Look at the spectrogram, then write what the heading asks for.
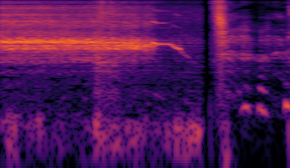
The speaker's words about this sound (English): Whoa, was that a... That was a hawk. That was a very intense hawk there.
